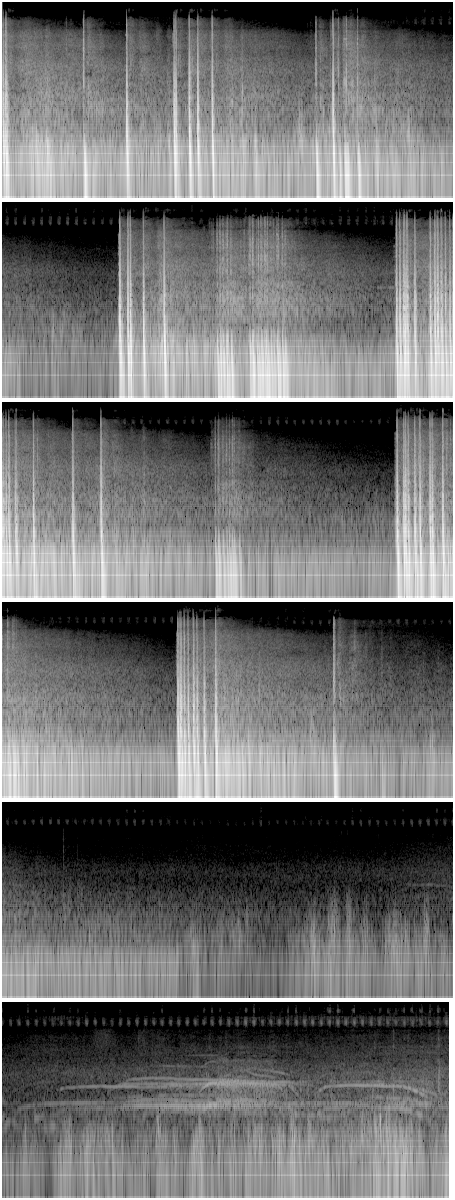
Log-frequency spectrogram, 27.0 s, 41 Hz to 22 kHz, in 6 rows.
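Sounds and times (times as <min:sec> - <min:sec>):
fireworks bangs: 0:00.0 - 0:04.6, 0:05.7 - 0:18.7.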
